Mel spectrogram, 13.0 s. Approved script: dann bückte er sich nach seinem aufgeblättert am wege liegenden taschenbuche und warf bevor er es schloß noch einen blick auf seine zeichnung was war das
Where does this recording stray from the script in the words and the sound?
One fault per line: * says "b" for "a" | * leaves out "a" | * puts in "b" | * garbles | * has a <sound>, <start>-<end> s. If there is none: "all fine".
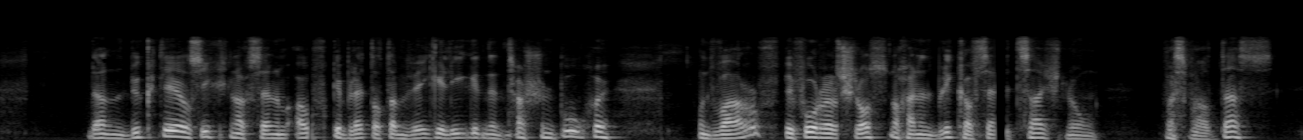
* has a dropout, 3.1-3.1 s
* leaves out "es"
* has a dropout, 9.9-10.1 s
